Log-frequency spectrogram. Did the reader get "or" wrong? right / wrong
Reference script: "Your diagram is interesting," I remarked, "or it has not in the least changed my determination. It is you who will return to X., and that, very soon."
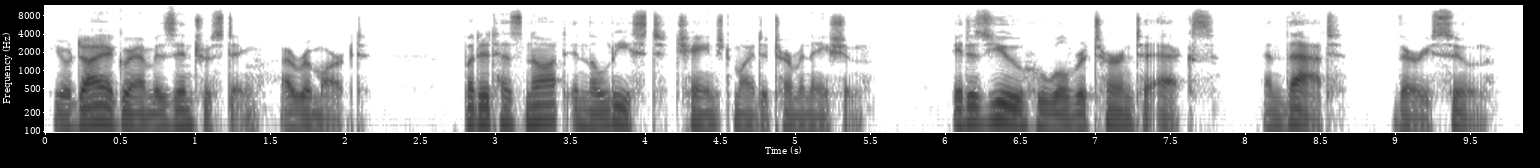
wrong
